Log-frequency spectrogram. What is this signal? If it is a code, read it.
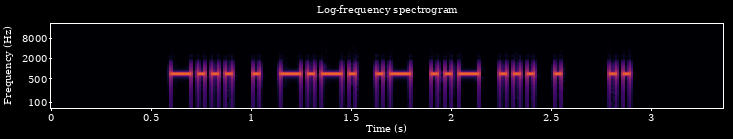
Morse code, heard as a keyed tone, about 34 wpm, 700 Hz. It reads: BECAUSE I
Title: Sets of 2 Words 35wpm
